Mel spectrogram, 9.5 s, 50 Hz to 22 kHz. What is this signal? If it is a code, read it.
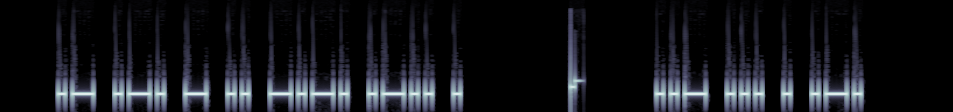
Morse code, heard as a keyed tone, about 17 wpm, 700 Hz. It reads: ARTICLE USER
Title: Sentences from Top 1000 Words - Review Part 5 - New Word Drill - 17wpm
